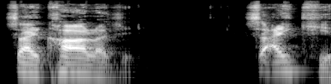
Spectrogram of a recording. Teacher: 프사이가 아니라 싸이, 프는 소리 내지 않습니다. 프 다음에는 영어 철자는 스는 철자는 와도 철자는 올 수 있어도 왔다 하면은 프는 소리 내지 않습니다. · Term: 묵음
